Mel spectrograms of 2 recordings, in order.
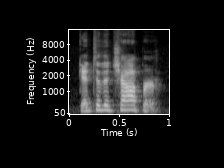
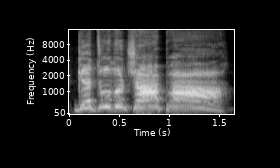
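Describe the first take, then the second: First: It is said in a plain, ordinary accent. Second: It is said in a heavy Austrian accent. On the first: The line sounds flat and unremarkable. "That sounds stupid" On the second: The line becomes memorable and iconic. "But instead, we've got"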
